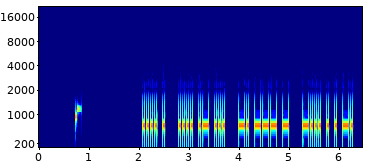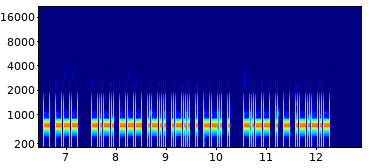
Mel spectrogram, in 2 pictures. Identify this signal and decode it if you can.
Morse code, heard as a keyed tone, about 30 wpm, 700 Hz. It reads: HE HAS NOT BEEN TO COLLEGE YET.
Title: Sentences from Top 1300 Words 30wpm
